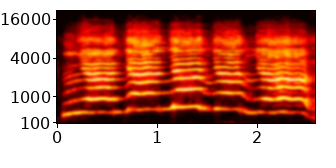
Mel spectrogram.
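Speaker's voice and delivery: high, loud, thick belted nya; belting. Shown as a demonstration. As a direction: push it out full-chested and tight. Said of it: "go into a belting sound, which would be".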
